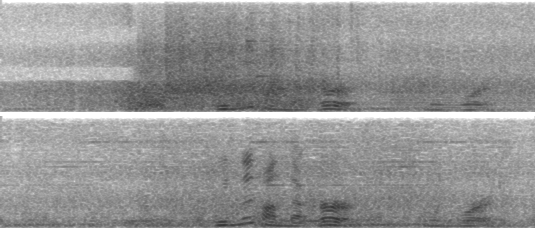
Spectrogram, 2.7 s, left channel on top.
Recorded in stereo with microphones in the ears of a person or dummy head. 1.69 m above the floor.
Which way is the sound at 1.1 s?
75° right (ahead or behind).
